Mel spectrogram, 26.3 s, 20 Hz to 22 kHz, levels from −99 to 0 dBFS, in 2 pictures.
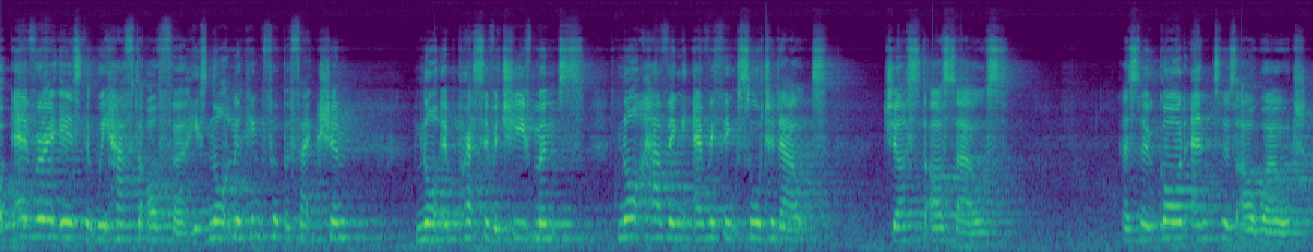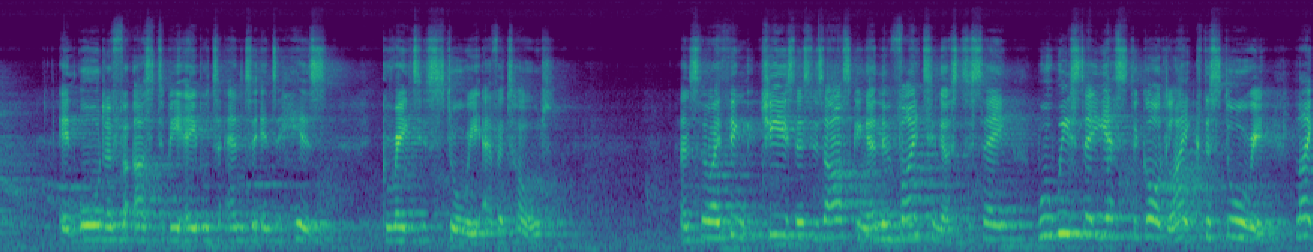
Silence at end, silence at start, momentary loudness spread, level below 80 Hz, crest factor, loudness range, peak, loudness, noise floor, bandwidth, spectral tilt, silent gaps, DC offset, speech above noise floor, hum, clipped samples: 0 s; 0 s; 10 LU; -64 dBFS; 20 dB; 4 LU; -8 dBFS; -27 LUFS; -57 dBFS; 15 kHz; -1 dB/octave; none; under 0.1%; 29 dB; none; under 0.1%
